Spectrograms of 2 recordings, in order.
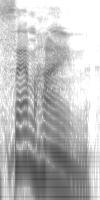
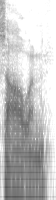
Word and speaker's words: Samhain: old celtic festival called samhain where people would light bonfires and wear costumes to ward off evil spirits in fact yes i believe in irish it's pronounced sarwin it's how we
